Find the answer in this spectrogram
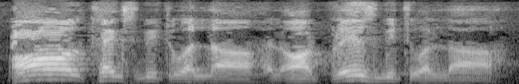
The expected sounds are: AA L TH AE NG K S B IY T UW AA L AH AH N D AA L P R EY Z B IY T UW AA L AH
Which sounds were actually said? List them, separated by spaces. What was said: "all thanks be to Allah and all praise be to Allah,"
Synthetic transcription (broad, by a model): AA L T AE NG K S B IY T UW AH L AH AH N D AA L P R EY Z B IY T UW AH L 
